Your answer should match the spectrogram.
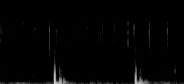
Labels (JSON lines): {"label": "biophony, double pulse", "recorder": "SoundTrap 300"}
